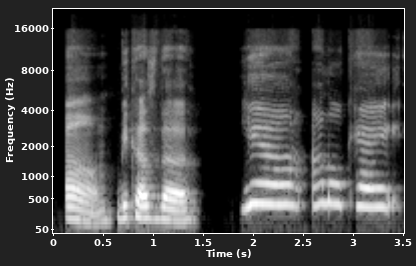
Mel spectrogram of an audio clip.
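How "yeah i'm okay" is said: high, soft and nurturing; gentle nurturing mom. Retold or imitated. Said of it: "it's soft".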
